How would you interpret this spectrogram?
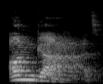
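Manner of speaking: loud drawn-out call to arms; battle cry. Shown as a demonstration. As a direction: call out the challenge before a sword fight. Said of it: "everybody say".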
